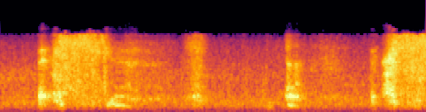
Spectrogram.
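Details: Sneezing fit: four sneezes in close succession, each a sharp noisy burst with a short intake of breath before it.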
